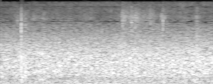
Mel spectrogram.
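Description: Faint steady hiss with a few soft ticks: near-quiet inside the tent, with no clear sound standing out.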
